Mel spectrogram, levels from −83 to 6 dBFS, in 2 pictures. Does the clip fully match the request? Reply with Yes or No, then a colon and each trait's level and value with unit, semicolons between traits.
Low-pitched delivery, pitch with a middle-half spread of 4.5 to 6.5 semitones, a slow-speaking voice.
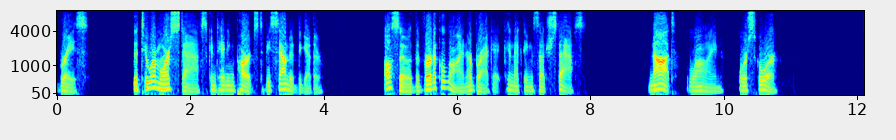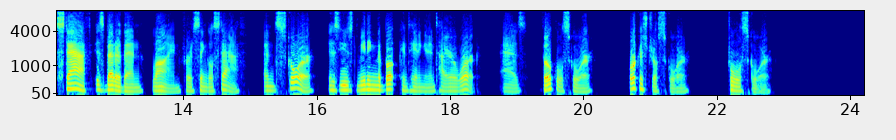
Yes: low, 105 Hz; average, 4.8 semitones; slow, 130 wpm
